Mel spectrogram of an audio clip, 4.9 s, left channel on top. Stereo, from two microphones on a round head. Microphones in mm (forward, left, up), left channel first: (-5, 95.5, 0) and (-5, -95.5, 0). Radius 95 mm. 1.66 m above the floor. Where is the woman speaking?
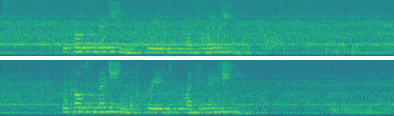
40° right (ahead or behind), 3.5 m.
